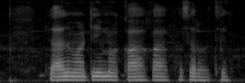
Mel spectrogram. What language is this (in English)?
Chhattisgarhi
